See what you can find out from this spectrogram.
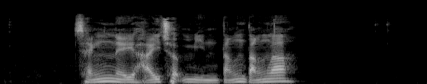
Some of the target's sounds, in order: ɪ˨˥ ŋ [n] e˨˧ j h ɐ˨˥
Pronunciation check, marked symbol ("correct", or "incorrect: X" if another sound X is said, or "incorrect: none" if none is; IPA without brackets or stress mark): correct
